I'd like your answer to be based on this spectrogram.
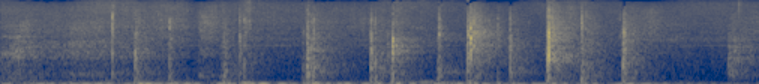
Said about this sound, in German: Schulterklopf. Warte, ganz kurz, klopfen uns alle auf die Schultern.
